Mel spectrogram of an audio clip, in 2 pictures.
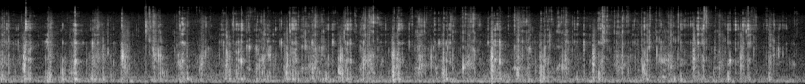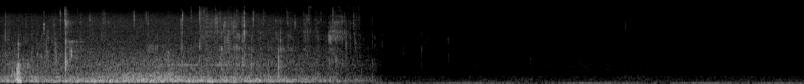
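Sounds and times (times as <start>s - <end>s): wet chewing and lip-smacking: 0.0s - 12.6s.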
